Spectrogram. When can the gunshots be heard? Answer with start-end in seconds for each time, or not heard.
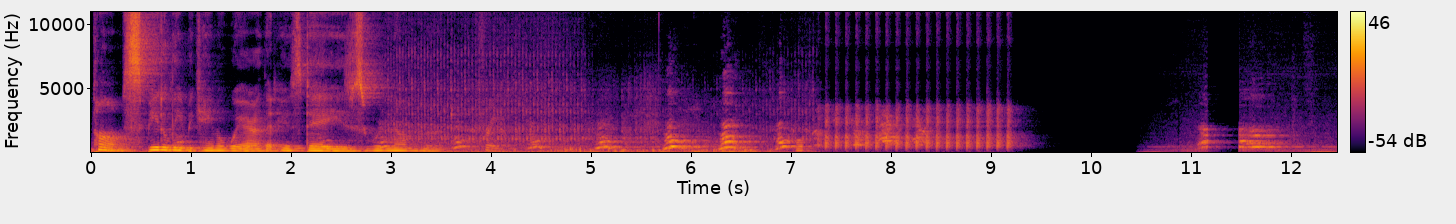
7.2-9.2.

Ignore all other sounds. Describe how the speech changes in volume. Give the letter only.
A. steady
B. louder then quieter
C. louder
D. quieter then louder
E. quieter
E.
